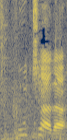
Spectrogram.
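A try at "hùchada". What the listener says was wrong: Uchada con H. H-U-C-H-A-D-A. Ustedes lo van a pronunciar uchada, pero en papiamento sí se pronuncia la H. Uchada con H.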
